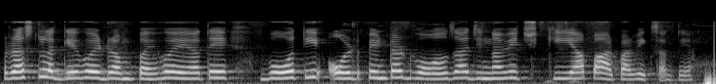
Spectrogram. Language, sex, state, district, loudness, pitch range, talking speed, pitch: Punjabi, female, Punjab, Kapurthala, -17 LUFS, 265-300 Hz, 190 wpm, 280 Hz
